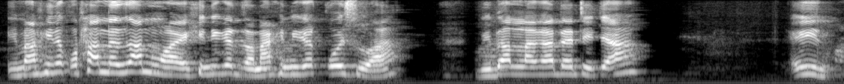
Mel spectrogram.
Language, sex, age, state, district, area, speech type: Assamese, female, 60+, Assam, Morigaon, rural, spontaneous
